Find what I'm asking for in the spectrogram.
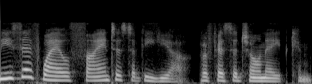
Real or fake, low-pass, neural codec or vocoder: fake; 7.2 kHz; codec, 16 kHz, 0.5 kbps, X-Codec, HuBERT features, trained on balanced general audio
